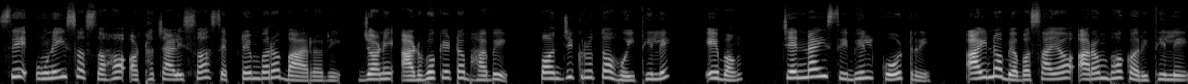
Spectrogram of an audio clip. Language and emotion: Odia, neutral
